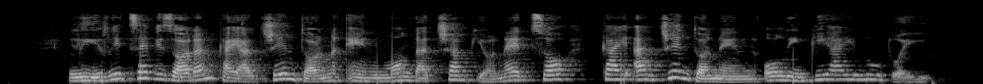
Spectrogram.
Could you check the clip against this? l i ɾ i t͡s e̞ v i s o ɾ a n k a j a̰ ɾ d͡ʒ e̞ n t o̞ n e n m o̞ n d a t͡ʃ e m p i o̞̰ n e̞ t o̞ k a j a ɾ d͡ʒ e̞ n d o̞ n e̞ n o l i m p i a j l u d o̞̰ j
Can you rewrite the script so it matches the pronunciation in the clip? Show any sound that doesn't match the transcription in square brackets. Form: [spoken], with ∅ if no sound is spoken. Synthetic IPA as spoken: l i ɾ i t͡s e̞ v i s o ɾ a n k a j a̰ ɾ d͡ʒ e̞ n t o̞ n e n m o̞ n d a t͡ʃ [a] m p i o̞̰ n e̞ [t͡s] o̞ k a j a ɾ d͡ʒ e̞ n [t] o̞ n e̞ n o l i m p i a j l u d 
